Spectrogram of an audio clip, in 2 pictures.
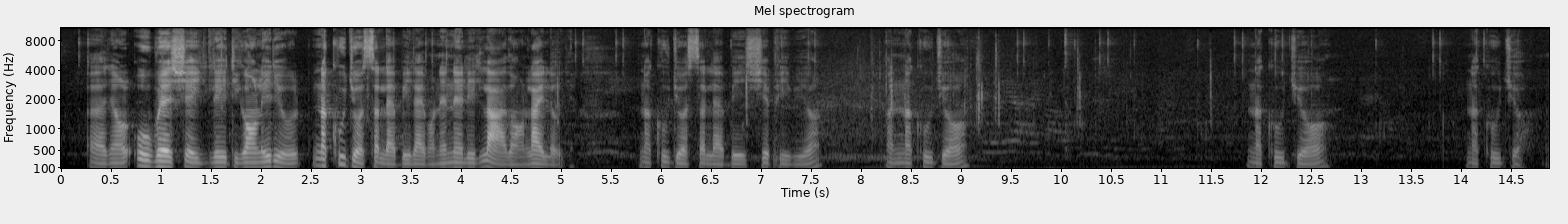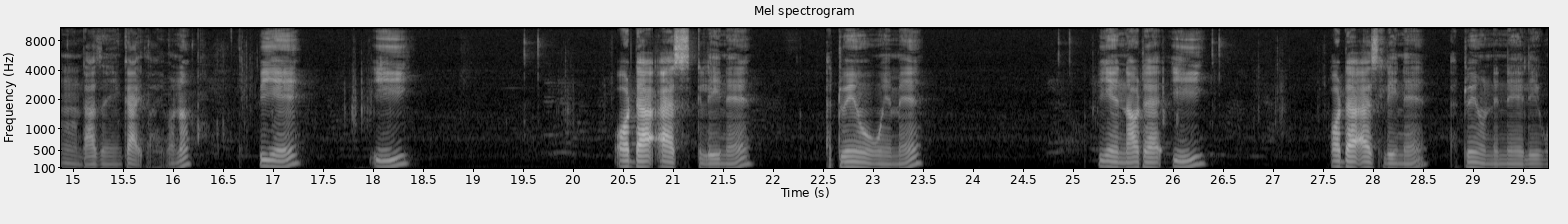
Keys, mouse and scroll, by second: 0.2 click, 1.0 click, 1.4 shift+drag, 1.8-3.3 middle drag, 3.3 shift+drag, 3.7 shift+click, 4.0-5.2 middle drag, 5.2 shift+click, 5.6 shift+drag, 6.0-7.2 middle drag, 7.5 shift+click, 8.4 ctrl+z, 8.7 middle click, 9.1 ctrl+z, 9.6 shift+click, 10.0 middle click, 10.4 shift+click, 10.8-11.8 middle drag, 11.8 shift+click, 12.6-13.8 middle drag, 13.8 shift+click, 14.2 shift+click, 14.6-16.5 middle drag, 16.5-17.9 scroll up 2, 17.9 e, 20.8 alt+s, 26.0 e, 27.9 alt+s.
